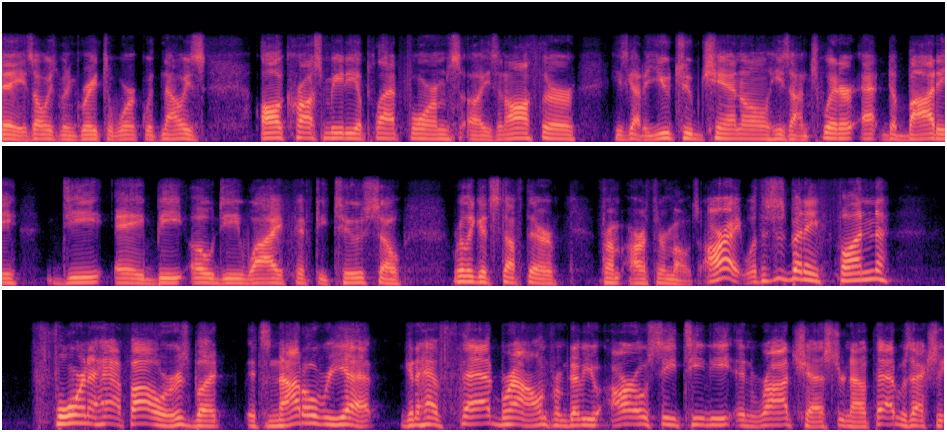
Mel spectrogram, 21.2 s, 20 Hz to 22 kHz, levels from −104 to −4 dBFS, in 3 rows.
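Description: Speech carrying Opus voice compression throughout: plainly muffled, hoarse and slightly robotic, its spectrogram cutting off flat at 8 kHz with smeared harmonics, which fits SILK at roughly 12 kbps.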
